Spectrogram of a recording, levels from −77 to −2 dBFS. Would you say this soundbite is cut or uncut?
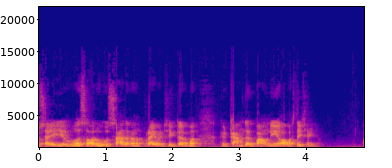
uncut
